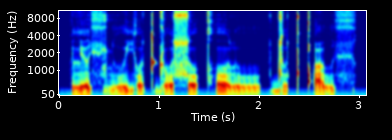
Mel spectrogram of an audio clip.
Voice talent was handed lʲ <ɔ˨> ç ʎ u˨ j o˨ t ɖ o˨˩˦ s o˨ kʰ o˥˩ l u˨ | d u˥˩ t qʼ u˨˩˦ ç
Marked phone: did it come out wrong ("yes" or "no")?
no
